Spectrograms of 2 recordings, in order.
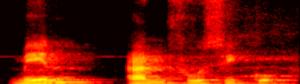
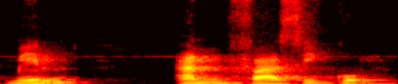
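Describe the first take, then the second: First: The vowel after the f is 'u'. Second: The vowel after the f is 'a'. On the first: "kalau dengan dhammah min anfusikum" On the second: "fa-nya bisa dibaca fathah"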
